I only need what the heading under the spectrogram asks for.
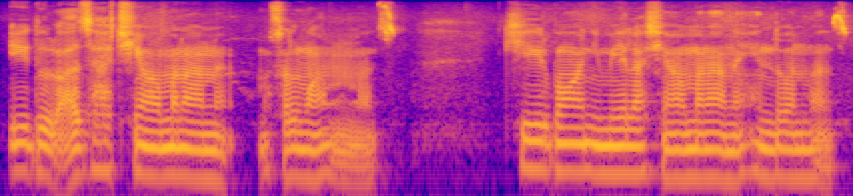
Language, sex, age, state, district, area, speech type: Kashmiri, male, 18-30, Jammu and Kashmir, Ganderbal, rural, spontaneous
